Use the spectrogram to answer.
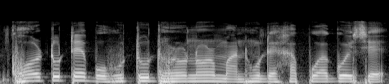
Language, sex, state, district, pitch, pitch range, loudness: Assamese, male, Assam, Sonitpur, 135 Hz, 130-155 Hz, -12 LUFS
